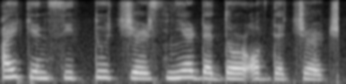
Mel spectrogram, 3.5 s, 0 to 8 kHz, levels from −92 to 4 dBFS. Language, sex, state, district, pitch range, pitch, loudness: English, female, Nagaland, Kohima, 195-235 Hz, 215 Hz, -15 LUFS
